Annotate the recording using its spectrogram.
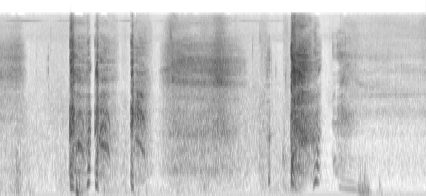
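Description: A crying woman's short, breathy coughing sobs: three sharp bursts, each dropping in pitch, with a long hissing sniff or breath between them.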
